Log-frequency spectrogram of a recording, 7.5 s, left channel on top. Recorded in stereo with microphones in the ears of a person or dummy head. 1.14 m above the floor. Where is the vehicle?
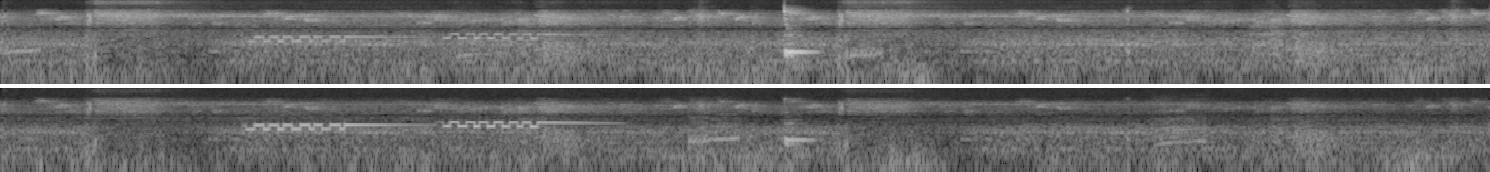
30° left (ahead or behind); by 7.5 s 65° left (ahead or behind).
